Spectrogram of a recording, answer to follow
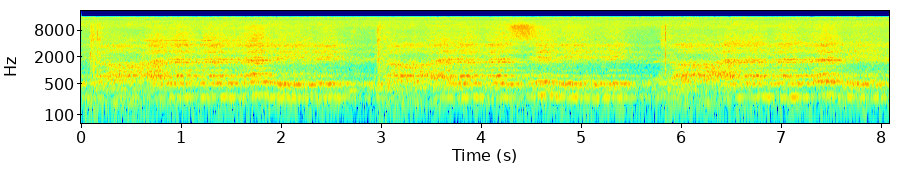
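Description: A congregation of mourners chanting a latmiya lament refrain together. The long held phrases break off and start again about every three seconds.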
